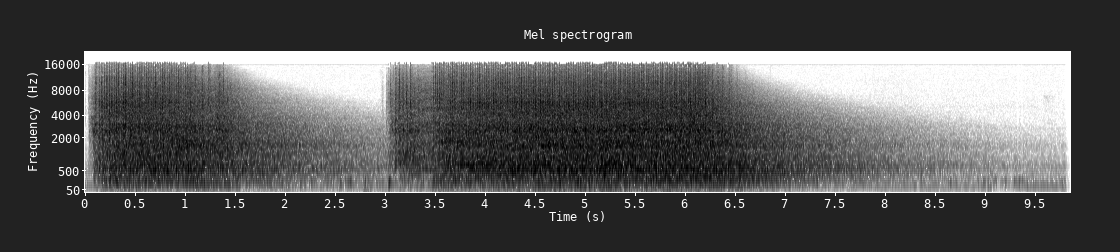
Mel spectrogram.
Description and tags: Very loud clattering in large reverberant dome as clamp is applied to
stabilize the 40-inch refracting telescope at Yerkes Observatory.
Recorded with mini-DV camcorder and Sennheiser MKE 300 directional electret condenser mic.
